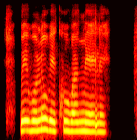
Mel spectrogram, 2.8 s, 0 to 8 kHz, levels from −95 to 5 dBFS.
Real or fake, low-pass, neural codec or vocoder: fake; 7.2 kHz; codec, 44.1 kHz, 7.8 kbps, DAC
